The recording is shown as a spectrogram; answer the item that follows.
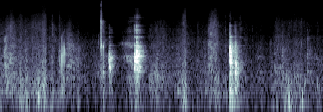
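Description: A spatula knocking and scraping in an Ozeri frying pan as veggie burger patties are turned: a few short, sharp clatters, the first about two seconds in.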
